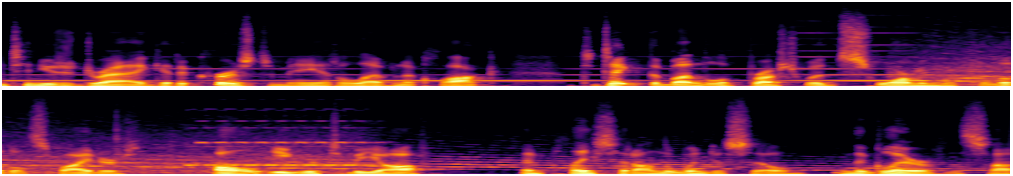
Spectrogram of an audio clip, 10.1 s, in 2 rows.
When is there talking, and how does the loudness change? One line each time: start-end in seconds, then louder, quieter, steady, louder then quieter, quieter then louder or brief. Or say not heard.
0.0-10.0 steady.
